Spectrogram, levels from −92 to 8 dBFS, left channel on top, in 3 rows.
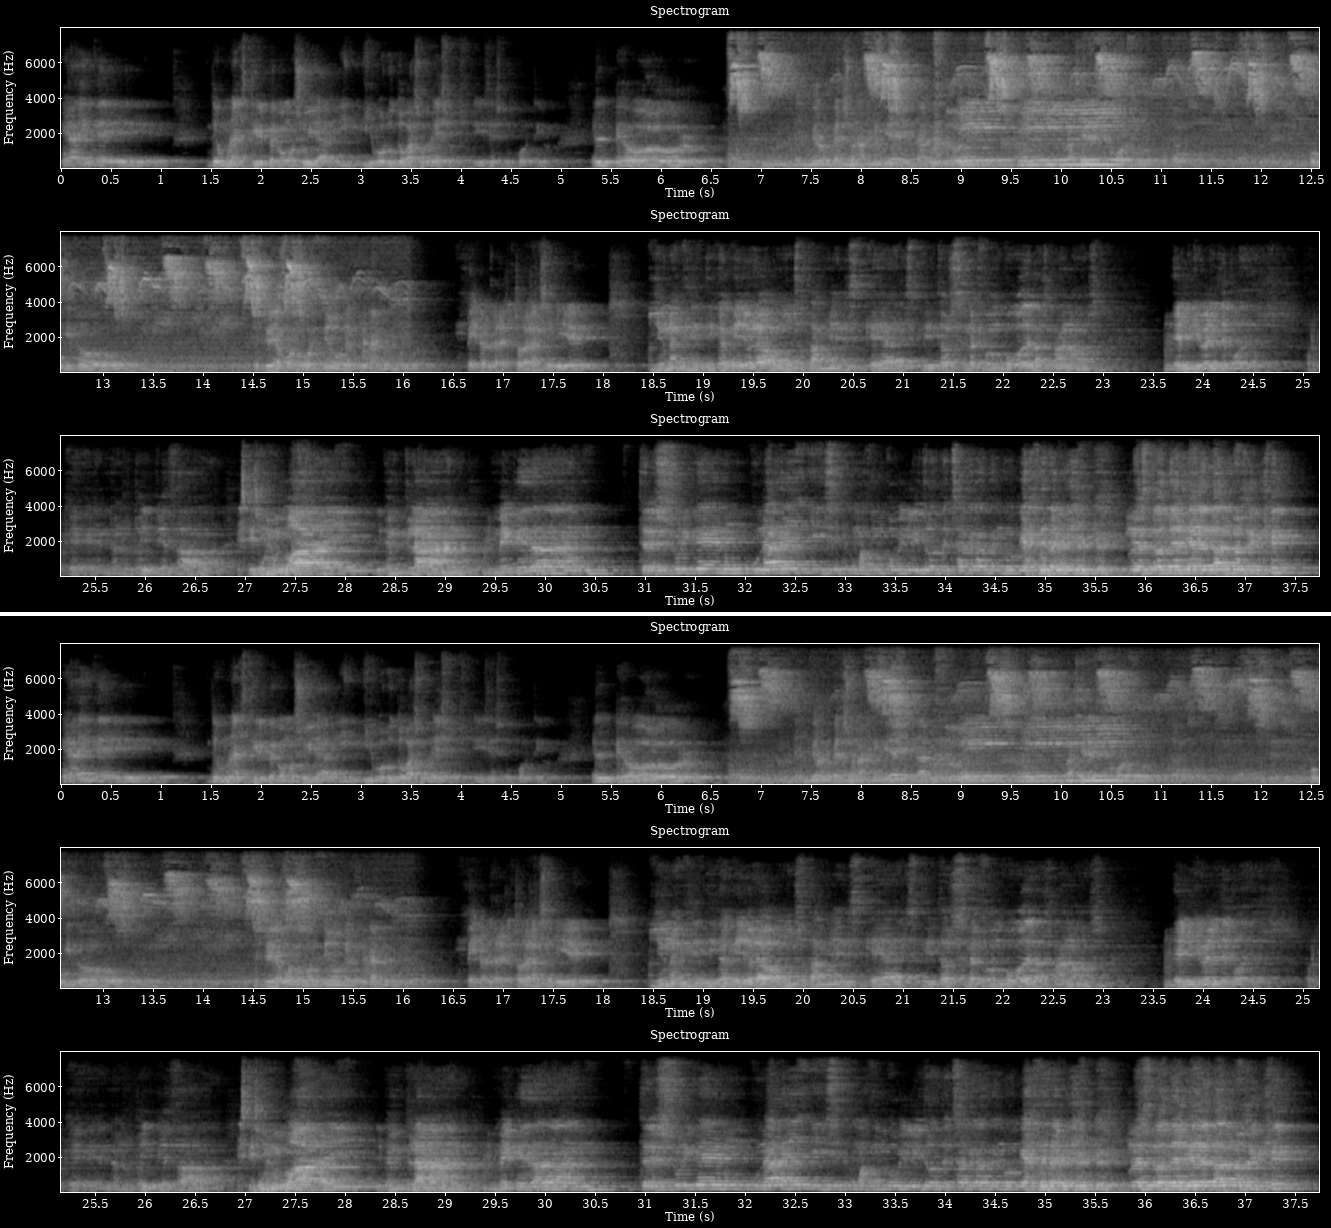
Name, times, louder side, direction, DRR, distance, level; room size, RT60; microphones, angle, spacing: voice 1, 0.0-6.3 6.6-6.7 7.3-11.3 12.0-13.3 13.6-14.0 14.5-16.2 16.6-19.1 23.6-23.7 25.9-26.0 26.9-27.5 28.3-28.4 29.4-29.5 34.9-35.6 36.2-36.3, left 1 dB, ahead, -3 dB, 0.8 m, -32 dB
sound 1, 6.7-16.1, left 4 dB, 70° left, 0.7 m, -28 dB
voice 2, 18.4-23.1 23.7-30.5 30.9-37.4, left 1 dB, 50° left, -8 dB, 1.4 m, -27 dB
8.1 x 4.1 x 2.9 m, 1.3 s
head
